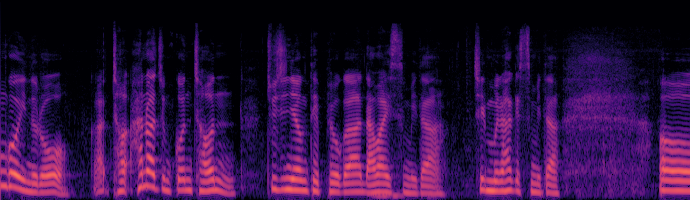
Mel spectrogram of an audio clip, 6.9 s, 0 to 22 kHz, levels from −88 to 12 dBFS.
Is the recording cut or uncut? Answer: cut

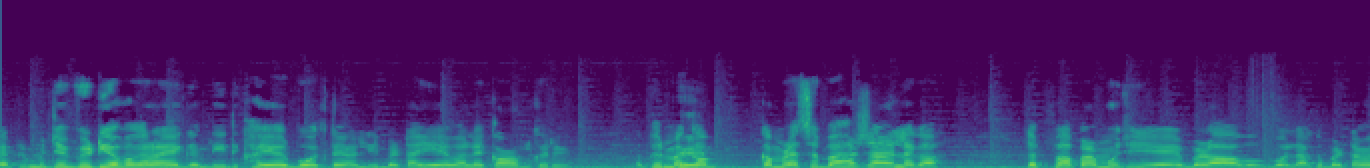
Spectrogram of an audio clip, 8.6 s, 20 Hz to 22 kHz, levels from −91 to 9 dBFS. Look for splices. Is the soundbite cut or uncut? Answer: uncut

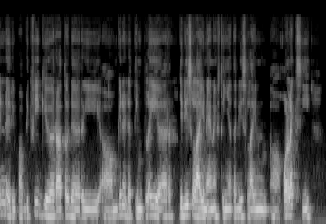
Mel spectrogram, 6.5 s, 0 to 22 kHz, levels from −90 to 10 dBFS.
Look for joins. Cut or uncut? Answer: cut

